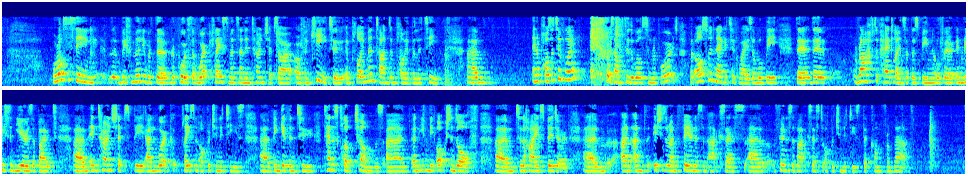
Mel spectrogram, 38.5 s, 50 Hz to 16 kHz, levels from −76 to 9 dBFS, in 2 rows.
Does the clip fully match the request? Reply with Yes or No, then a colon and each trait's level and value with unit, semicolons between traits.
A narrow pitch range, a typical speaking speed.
Yes: narrow, 2.2 semitones; average, 150 wpm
